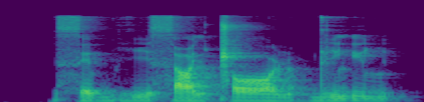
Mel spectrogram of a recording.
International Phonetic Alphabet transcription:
s e bʱ i s ɑː lʲ ǁ ɔ ɳ | ɖ i lʲ ɾʲ ɵ ʎ

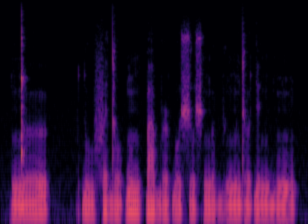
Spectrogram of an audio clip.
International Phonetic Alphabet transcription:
ŋ͡ǃ ɵ | ɗ u f ɛ d o ɓ ũ ŋ k͡p a b ə˞ ɓ o ʃ o ʃ ŋ ɵ b ʏ ŋ ũ d ɵ ɗ e ŋ b ũ

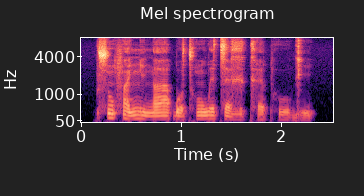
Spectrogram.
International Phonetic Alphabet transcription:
s ũ˦ f ã˨˦ ɲ i˨ ŋ aː˦ ɓ o˨ tʰ ũ˦ w ɪ˦ t͡s ɛ˨ ɣ ɪ˨ kʰ ɛ˨ pʰ uː˨ ɡ i˨

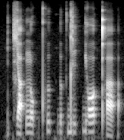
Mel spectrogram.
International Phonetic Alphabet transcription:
t͡ɕ a˦˥ ʔ n o˦˥ k̚ pʰ ɯ˥˩ k̚ l ɯ˥˩ k̚ d iː˦˥ k̚ j ɔː˥˩ t̚ pʰ a˨˩ ʔ

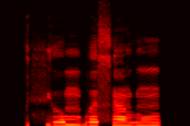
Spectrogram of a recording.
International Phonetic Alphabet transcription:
fʲ o m b ə s œ̃ v ũ

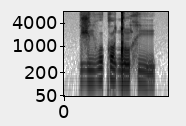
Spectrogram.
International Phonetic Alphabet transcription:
ʒ i β o k ɔ ŋ͡ǃ õ x i

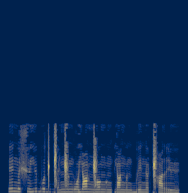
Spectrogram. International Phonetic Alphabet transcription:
e ŋ œ ʃ y j y b o d ɡ͡ǁ æ ŋ͡ǁ œ ŋ v ɔ j ɑ ŋ͡ǁ ɔ ŋ ɔ ŋ p j ɑ ŋ o n b e n œ ǁʰ ɑ r y

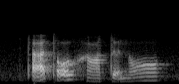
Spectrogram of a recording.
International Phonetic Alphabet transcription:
tʼ a̰˥ tʼ ɔ̰˥ ʊ̯ x ɑ˨ t ə̰˨ n ɔ˦

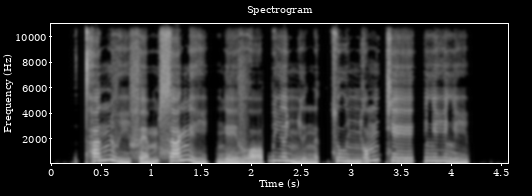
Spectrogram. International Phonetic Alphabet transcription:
t̪ʰ a˧˥ n v i˨˩ f ɛ˨˩˦ m s a˧˥ ŋ ɣ i˨˩ k̚ ŋ e˨˩ v ɔ˨˩˨ ɓ i˧ ə̯ ɲ ɨ˨˩˨ n ə˨˩ k̚ s u˧ ɲ ɔ˧˥ m c e˧ | l i˧ l i˨˩ p̚

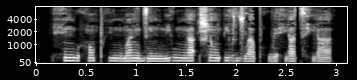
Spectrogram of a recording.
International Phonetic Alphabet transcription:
h ĩ˦ ŋ u˨˩ h ɔ̃˥˧ pʰ i˧ ŋ b ã˦ ŋ d͡z ĩ˨˩ ŋ m j u˥˧ ŋ a˦ ʔ ɕ ɔ̃˦ ŋ p j u˦ d͡z w a˧ pʰ w e˨˩ h j a˥˧ t͡sʰ j a˨˩

